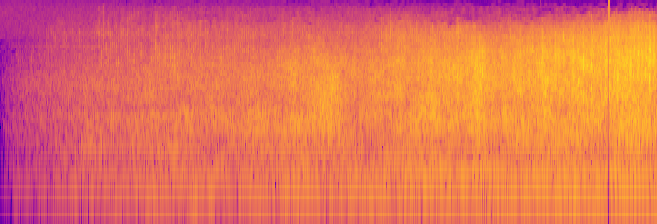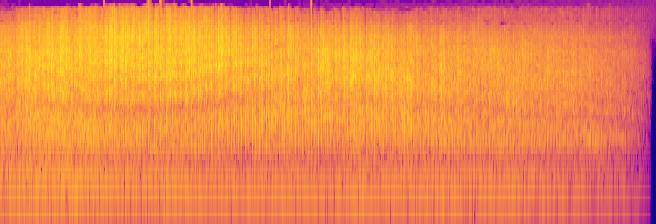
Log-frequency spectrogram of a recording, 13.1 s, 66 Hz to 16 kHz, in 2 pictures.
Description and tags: Low Airplane Fly By
A real FW-190 performing a low-altitude flyby next to the camera. Recorded at Flying Legends Airshow, edited in Audacity for removal of background noise.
